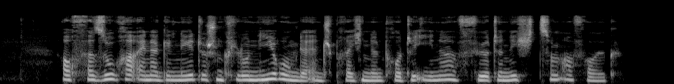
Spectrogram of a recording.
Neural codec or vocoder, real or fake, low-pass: vocoder, 22.05 kHz, 80 mel bands, Vocos; fake; 9.9 kHz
